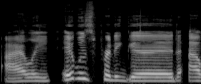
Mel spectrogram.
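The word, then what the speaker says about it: Ihli: I want to say it's Ely. It might be pronounced Eiley.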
